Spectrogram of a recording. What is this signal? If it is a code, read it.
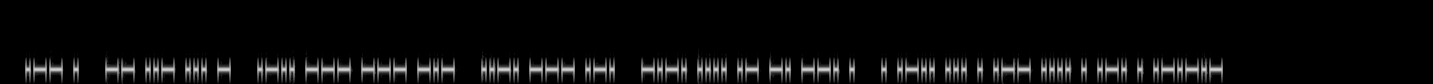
Morse code, heard as a keyed tone, about 30 wpm, 700 Hz. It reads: WE MUST LOOK FOR CHANGE ELSEWHERE.
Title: Sentences from Top 1600 Words 30wpm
